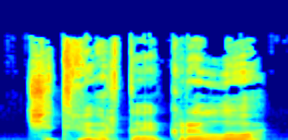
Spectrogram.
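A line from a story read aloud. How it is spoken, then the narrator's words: Snort. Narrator (Russian): фыркнула я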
